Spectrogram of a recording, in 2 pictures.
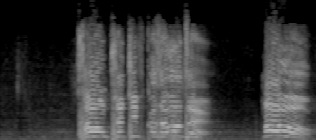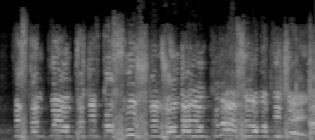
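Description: A middle-aged man speaks forcefully into a microphone, heard through loudspeakers.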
